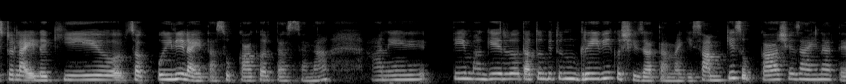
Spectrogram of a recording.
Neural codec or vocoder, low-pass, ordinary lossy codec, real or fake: none; none; none; real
